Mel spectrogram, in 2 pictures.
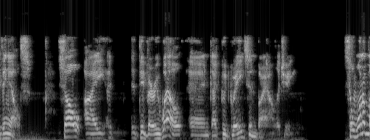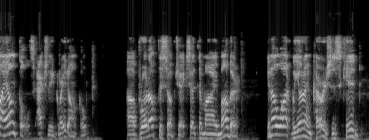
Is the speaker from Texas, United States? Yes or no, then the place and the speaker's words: no; Jersey City, New Jersey, United States; now in Paterson, United States; I was born and raised in Jersey City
